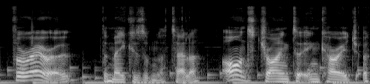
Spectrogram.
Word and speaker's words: Nutella: Nutella, the hazelnut spread, is pronounced Nutella, right? After all, it's got nuts in it. Well, not quite. According to Ferrero, the company that manufactures it. In the UK, Nutella is acceptable.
